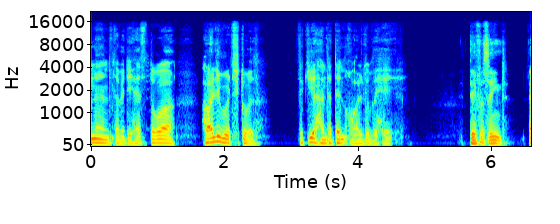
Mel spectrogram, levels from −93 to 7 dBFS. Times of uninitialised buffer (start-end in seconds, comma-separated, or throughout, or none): none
